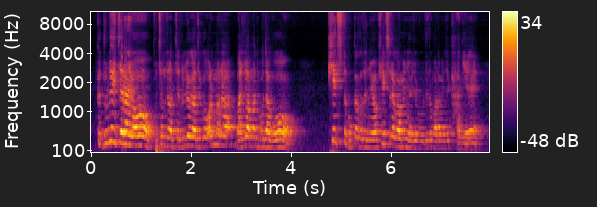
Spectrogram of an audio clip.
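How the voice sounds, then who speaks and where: A male pastor preaching an emphatic sermon, drawing call-and-response from the congregation. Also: high-pitched. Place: church sanctuary. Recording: echoey hall, mic far off.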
